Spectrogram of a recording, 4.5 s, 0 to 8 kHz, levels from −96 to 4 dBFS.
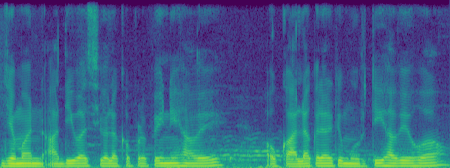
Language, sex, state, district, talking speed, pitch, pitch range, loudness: Chhattisgarhi, male, Chhattisgarh, Kabirdham, 175 wpm, 120 Hz, 120-125 Hz, -14 LUFS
